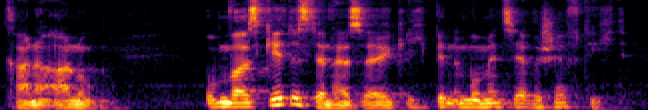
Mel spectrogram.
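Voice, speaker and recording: A man's voice: fairly low pitch, fast talker, husky. An actor playing a cheeky, clever male technician in a German radio play, talking in a breezy, wry way. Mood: breezy, teasing. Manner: breezy, wry, playful, explaining. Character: cheeky, clever male computer-savvy emissions surveillance technician.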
